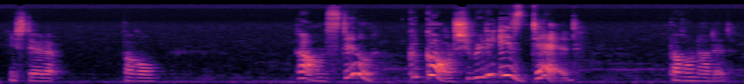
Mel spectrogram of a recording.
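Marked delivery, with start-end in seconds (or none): 2.9-5.8 high, loud horrified exclamation; pitched-up shock. Acted. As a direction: blurt it out in disbelief. Discovers girl is dead.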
